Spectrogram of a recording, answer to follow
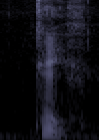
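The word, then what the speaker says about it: טית: And Taith is pronounced like a strong T, like t, not just a normal T.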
